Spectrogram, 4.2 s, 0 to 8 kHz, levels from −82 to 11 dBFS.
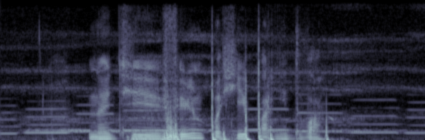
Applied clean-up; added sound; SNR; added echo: none; Wind instrument, woodwind instrument + Hiss; 13 dB; none.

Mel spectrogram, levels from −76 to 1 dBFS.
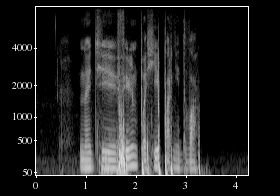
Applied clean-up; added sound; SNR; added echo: none; none; none; none.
